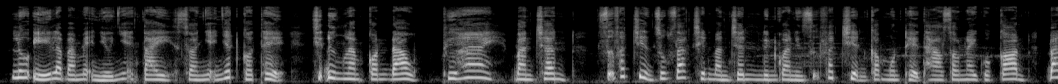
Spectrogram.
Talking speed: 255 wpm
